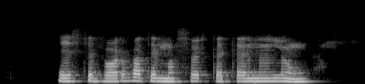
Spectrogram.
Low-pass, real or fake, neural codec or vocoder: 5.4 kHz; real; none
